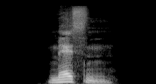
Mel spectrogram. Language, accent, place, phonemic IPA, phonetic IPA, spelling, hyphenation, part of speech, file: German, Germany, Berlin, /ˈmɛsən/, [ˈmɛsn̩], Messen, Mes‧sen, noun, De-Messen.ogg
- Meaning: 1. gerund of messen 2. plural of Messe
